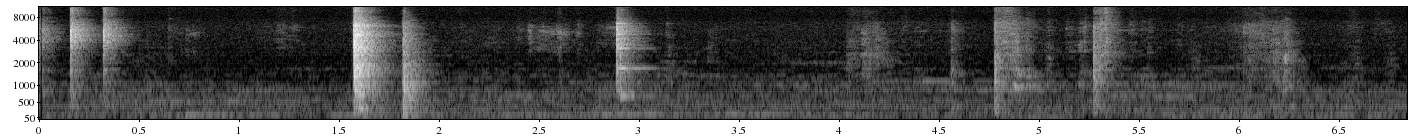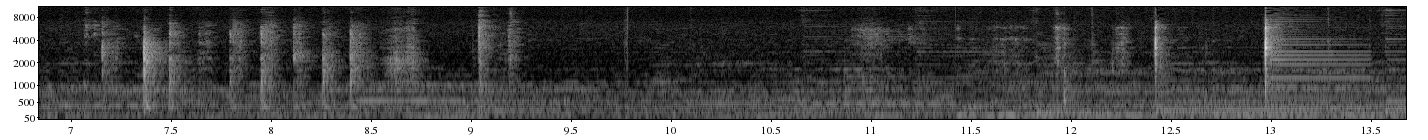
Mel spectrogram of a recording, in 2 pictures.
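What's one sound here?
Utensils clink and knock against a bowl now and then.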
